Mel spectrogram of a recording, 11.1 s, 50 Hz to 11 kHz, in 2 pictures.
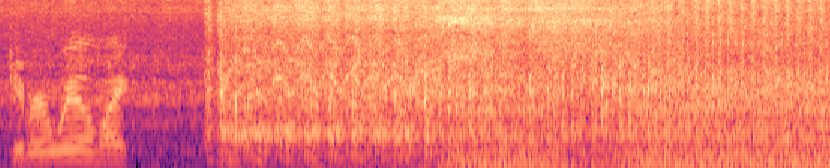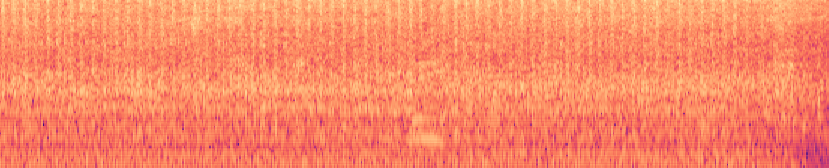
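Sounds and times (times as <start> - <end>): diesel engine cranking on starter: 1.4 - 11.0
diesel engine running: 2.6 - 11.0.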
